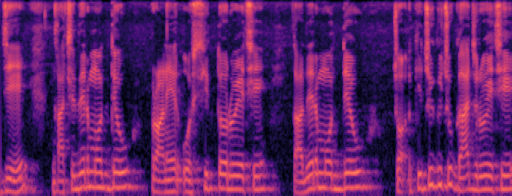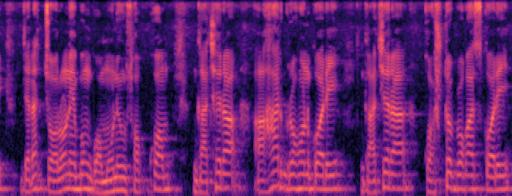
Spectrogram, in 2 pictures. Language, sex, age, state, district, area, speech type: Bengali, male, 30-45, West Bengal, North 24 Parganas, rural, spontaneous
